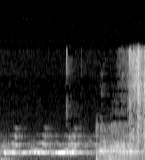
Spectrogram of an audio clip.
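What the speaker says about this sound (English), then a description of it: "Seagulls are starting again." Seagulls call outdoors in a few honking, nasal cries. One long held call is followed by a rougher burst at the end. They sound moderately distant and faint, with no speech over them.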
